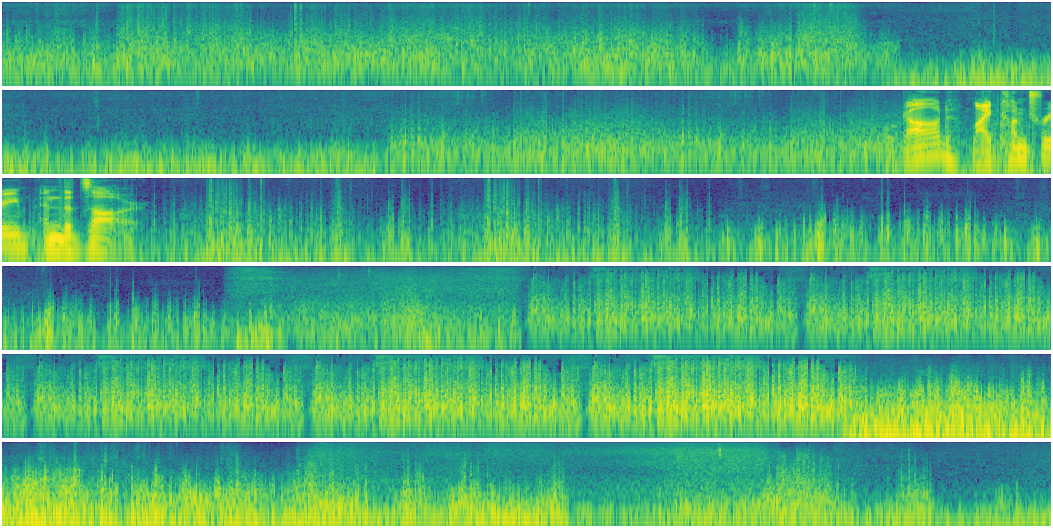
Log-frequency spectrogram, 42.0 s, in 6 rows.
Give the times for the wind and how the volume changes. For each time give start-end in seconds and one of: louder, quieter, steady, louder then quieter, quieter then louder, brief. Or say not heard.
0.0-41.9 louder.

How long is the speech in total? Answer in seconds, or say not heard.
2 s.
